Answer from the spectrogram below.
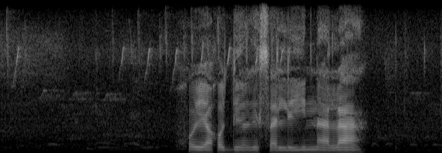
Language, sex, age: Tswana, male, 20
